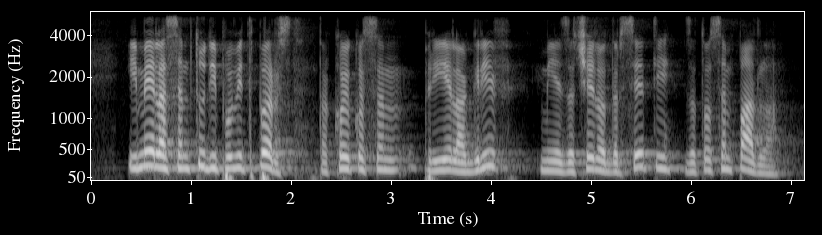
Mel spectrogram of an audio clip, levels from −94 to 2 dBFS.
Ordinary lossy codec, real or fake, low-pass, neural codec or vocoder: none; real; 5.4 kHz; none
